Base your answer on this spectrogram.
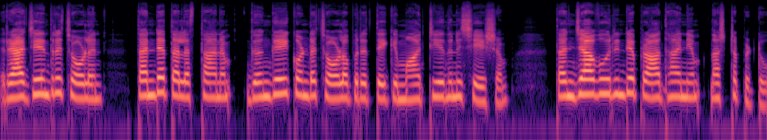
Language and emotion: Malayalam, neutral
